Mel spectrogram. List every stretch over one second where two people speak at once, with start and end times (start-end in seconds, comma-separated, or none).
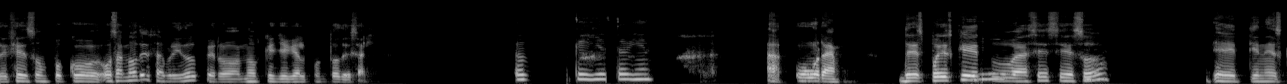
none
